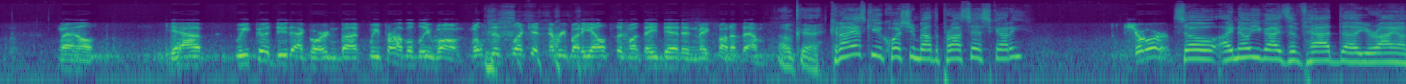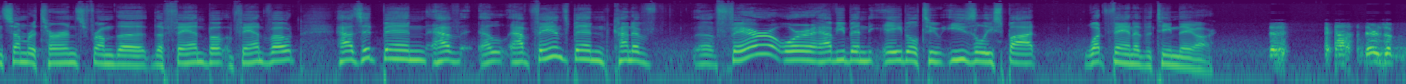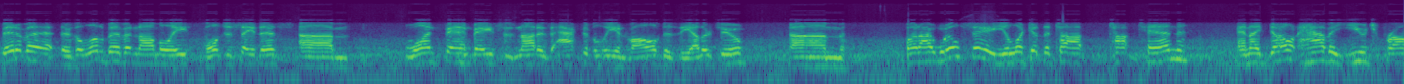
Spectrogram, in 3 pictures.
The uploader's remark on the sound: call in to the show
